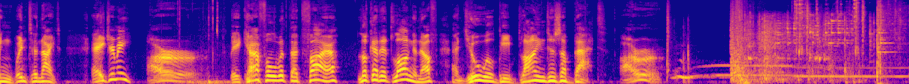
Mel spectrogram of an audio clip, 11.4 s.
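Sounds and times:
speech: 0.0s - 8.7s
dishes crashing: 9.1s - 11.3s.

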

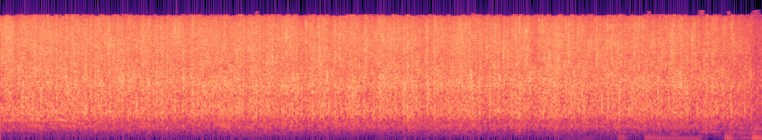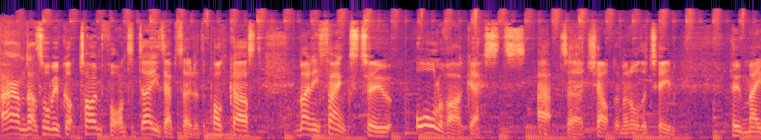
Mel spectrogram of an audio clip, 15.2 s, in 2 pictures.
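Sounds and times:
crowd applause: 0.0s - 7.9s
speech: 7.6s - 15.2s.

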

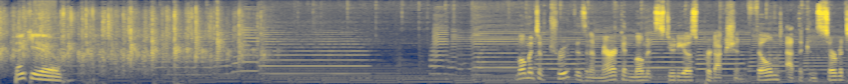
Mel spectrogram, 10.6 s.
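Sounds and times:
audience applause: 0.0s - 3.5s
speech: 0.2s - 1.0s, 6.5s - 10.5s.

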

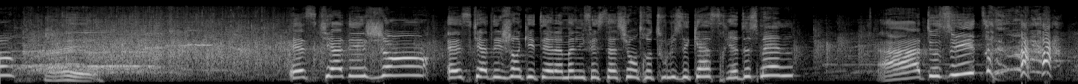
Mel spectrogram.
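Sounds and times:
cheer or whoop: 0.0s - 2.3s
crowd clapping: 0.0s - 5.3s, 7.8s - 9.6s
speech: 0.4s - 1.2s, 2.9s - 8.1s, 8.8s - 10.2s.

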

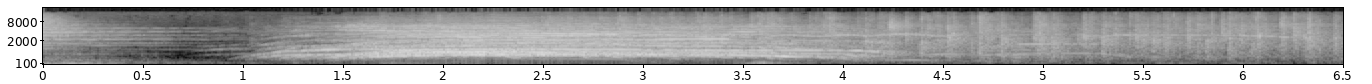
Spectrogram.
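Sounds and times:
cheering: 0.9s - 6.4s
applause: 2.1s - 6.4s.

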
